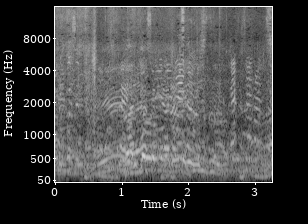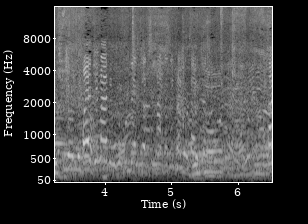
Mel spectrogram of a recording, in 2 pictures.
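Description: Market crowd chatter: many people talking at once in overlapping voices, with no single speaker standing out.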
